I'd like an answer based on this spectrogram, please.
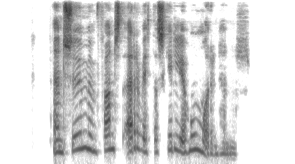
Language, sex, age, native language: Icelandic, female, 40-49, Icelandic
